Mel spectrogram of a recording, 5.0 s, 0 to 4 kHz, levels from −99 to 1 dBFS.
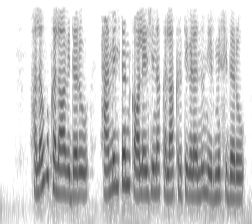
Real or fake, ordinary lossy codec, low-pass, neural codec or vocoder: real; MP3, 32 kbps; 3.6 kHz; none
